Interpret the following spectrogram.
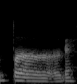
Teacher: the mid height, and it's central, tense, and rounded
